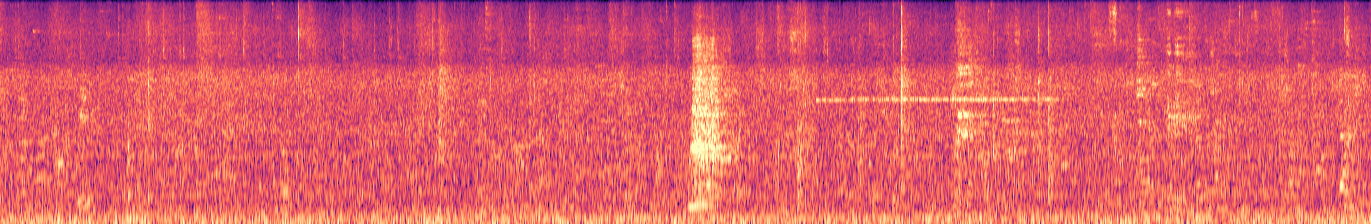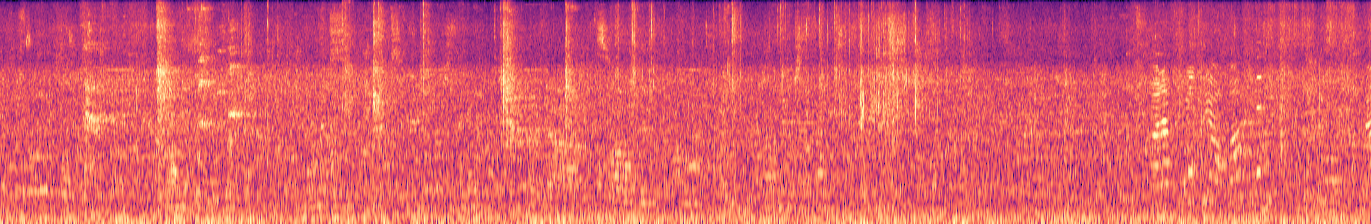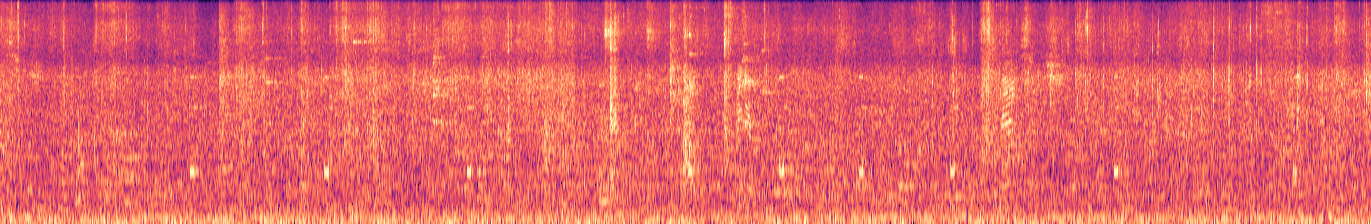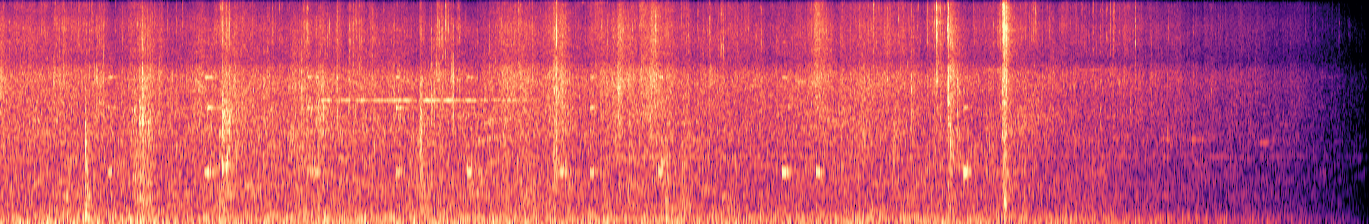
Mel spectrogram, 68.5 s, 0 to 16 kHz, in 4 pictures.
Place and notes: orange, supermarket, checkout counter
Inside a huge supermarket at the checkout counter. The sound of beeping digital scanners, shopping wagons and a clerk talking on the phone.
international village scapes - topographic field recordings and social ambiences
Orange, France, 28 August 2011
